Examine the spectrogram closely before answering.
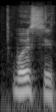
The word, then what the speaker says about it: Nwosu: And the illustrator, sorry, is Chi Nwosu. Is that how you pronounce her name? Wosu.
